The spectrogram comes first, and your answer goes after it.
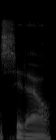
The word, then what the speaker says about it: Sydow: I'm making Bob, and I was thinking, because Max von Sydow, I keep pronouncing that wrong. Max von Sydow, and Christopher Plummer.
